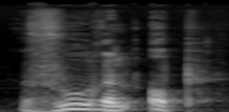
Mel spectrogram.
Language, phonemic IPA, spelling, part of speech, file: Dutch, /ˈvurə(n) ˈɔp/, voeren op, verb, Nl-voeren op.ogg
- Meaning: inflection of opvoeren: 1. plural present indicative 2. plural present subjunctive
